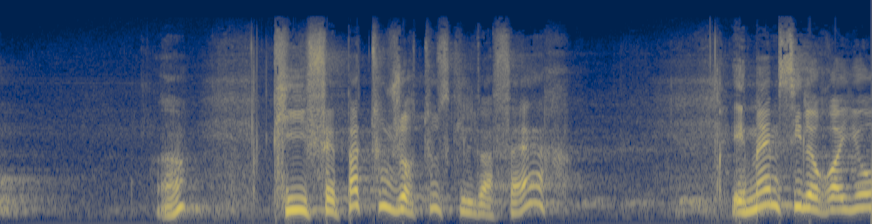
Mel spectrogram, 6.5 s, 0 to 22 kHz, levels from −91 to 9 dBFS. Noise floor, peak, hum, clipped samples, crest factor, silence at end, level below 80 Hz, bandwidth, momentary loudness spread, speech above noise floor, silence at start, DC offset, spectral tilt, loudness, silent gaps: -48 dBFS; 0 dBFS; none; under 0.1%; 18 dB; 0 s; -62 dBFS; 15 kHz; 20 LU; 33 dB; 0 s; under 0.1%; -5 dB/octave; -16 LUFS; none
